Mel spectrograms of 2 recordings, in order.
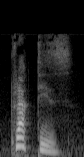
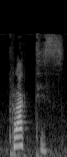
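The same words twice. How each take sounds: First: "practice" ending in buzzed z; final Z sound. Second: "practice" ending in voiceless s; final S sound. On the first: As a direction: say "practice" as PRAK-teez, voiced ending. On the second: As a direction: say "practice" as PRAK-tiss. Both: Shown as a demonstration. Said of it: "change of the final sound from s to z".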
